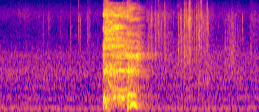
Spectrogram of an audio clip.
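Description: An elderly man coughs.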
